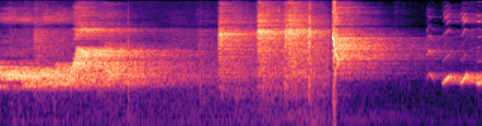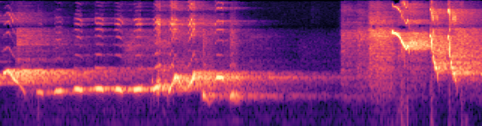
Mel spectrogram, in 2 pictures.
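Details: White-rumped shama singing to draw responses from other shamas: a loud warbled opening, harsh bursts, then a run of quick, evenly repeated descending whistled notes and a sharp ending flourish.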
